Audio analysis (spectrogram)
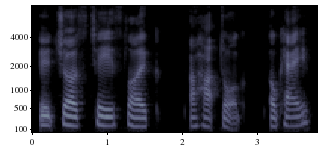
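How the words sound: It is read flat, like a robot.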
